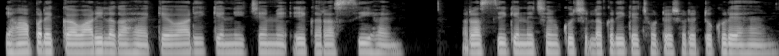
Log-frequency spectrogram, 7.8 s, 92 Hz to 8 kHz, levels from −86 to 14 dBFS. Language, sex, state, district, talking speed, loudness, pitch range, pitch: Hindi, male, Bihar, Araria, 175 wpm, -18 LUFS, 120-130 Hz, 125 Hz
